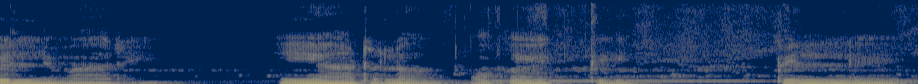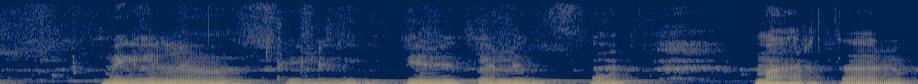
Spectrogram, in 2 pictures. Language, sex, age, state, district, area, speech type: Telugu, male, 18-30, Andhra Pradesh, Eluru, urban, spontaneous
